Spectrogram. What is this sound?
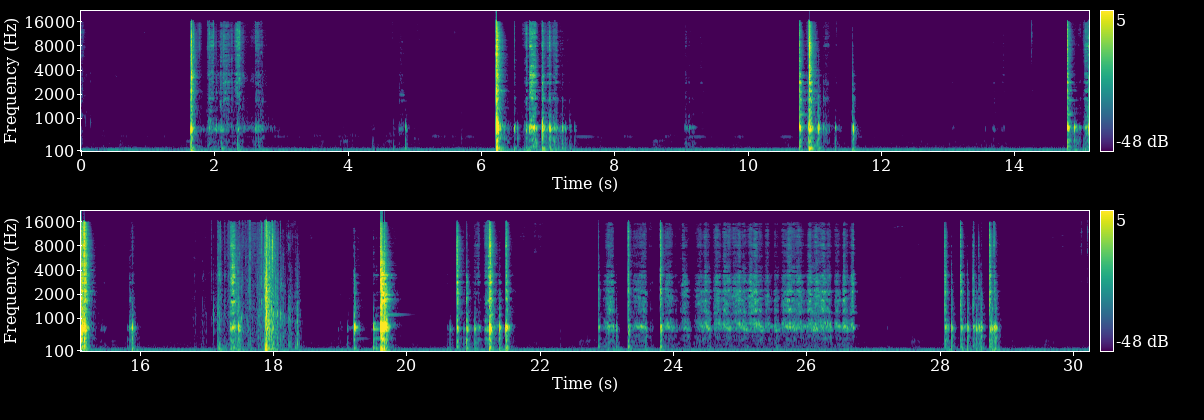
metallic scratches an rubs
Someone handling something metal.
matallic, matel, rub, scratching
